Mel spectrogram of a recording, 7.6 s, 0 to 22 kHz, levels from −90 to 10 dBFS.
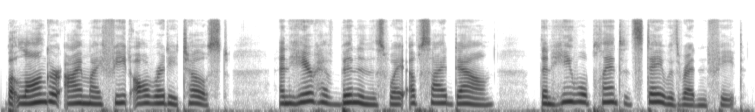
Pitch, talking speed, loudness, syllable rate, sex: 220 Hz, 190 wpm, -18 LUFS, 5.2 syllables/s, female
